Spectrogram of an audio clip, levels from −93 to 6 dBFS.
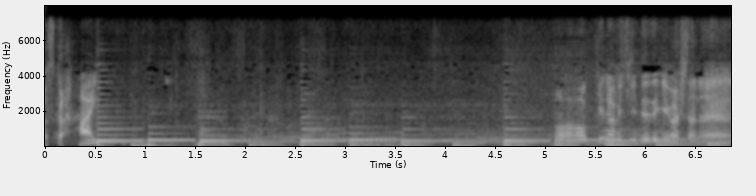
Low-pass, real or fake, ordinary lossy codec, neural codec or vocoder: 7.2 kHz; real; none; none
